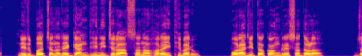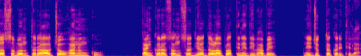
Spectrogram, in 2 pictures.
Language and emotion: Odia, neutral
